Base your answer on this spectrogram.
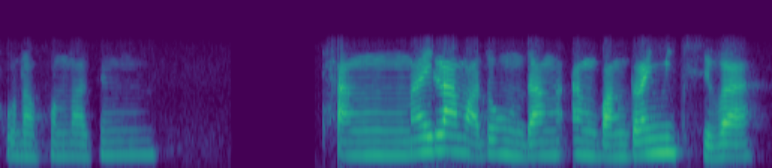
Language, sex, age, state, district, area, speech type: Bodo, male, 60+, Assam, Kokrajhar, urban, conversation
